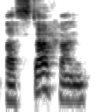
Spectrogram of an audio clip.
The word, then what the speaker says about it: Astrakhan: Plus, she was from Astrakhan, which we all pronounce the old way, Astarhan, and she belonged to the same clan as we did.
